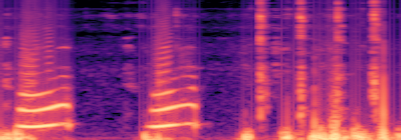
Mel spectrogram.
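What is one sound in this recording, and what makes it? A baby monkey squeals in short, high cries.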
